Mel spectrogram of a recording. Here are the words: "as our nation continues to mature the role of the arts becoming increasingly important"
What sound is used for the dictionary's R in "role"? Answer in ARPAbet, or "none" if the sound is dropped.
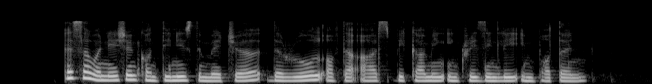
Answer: R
